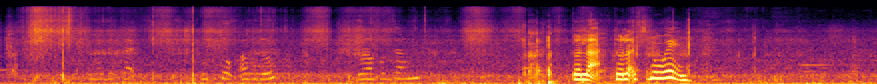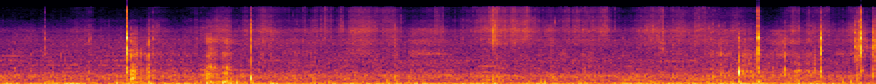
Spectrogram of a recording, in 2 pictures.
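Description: Boots crunch on snow with each step.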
